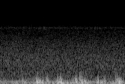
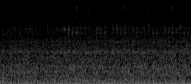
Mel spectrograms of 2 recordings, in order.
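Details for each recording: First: Climate Keeper two-speed window fan, high setting, after oiling the motors: soft, even whirr with a gentle steady pulse and no scraping or rattling; running normally. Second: it still makes I don't even know if you can hear that but the noise it makes is just hideous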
